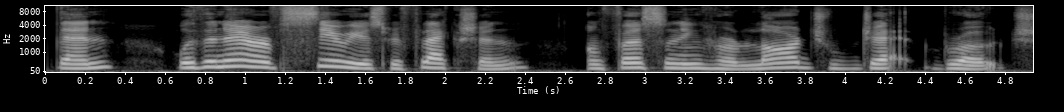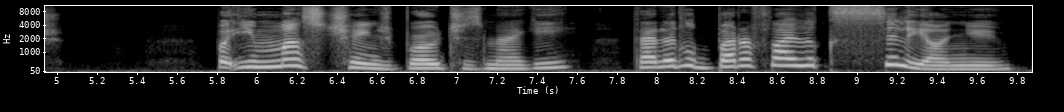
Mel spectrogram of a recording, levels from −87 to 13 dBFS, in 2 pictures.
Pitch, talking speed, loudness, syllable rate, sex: 230 Hz, 150 wpm, -18 LUFS, 4.9 syllables/s, female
